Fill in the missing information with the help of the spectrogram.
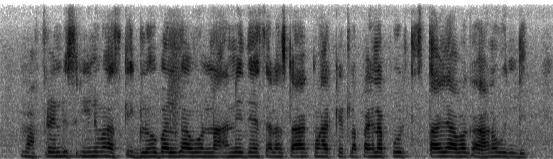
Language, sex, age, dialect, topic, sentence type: Telugu, male, 18-24, Central/Coastal, banking, statement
